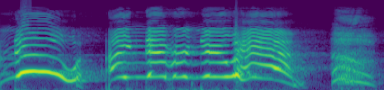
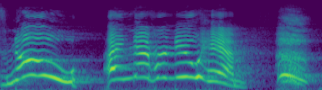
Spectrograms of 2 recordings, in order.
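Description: First: Very high, very loud furious denial; slower, even angrier final shouted denial; angry shout. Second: High, loud protest; much higher, louder denial to the servant girl. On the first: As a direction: yell it out in anger, slowly. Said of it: "Peter, he got so angry". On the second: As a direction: deny it loudly and fast. Peter's second denial. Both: Acted.

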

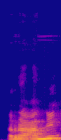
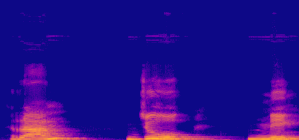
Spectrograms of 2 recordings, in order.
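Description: First: Said in the usual way. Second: "রান যোগ নিং" with long pauses between parts; word broken in two. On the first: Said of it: "শব্দটিকে উচ্চারণ করো". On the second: Shown as a demonstration. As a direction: set out "রান" and "নিং" as separate beats. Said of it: "দুইবার উচ্চারণ করছি". ("রান যোগ নিং" থেমে থেমে, ভেঙে)

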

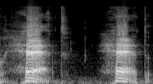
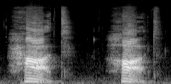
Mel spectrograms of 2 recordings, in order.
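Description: First: ヘッド as hat, vowel between 'ah' and 'eh'; American hat, wide 'æ'. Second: ハート as hot, 'ah' tinged with 'o'; American hot, light final t; American hot vowel. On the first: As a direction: say ヘッド with the long cat vowel. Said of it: "あとえの中間の". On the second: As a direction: say ハート as an open 'haaht'. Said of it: "あにちょっとおが入った". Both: Shown as a demonstration.

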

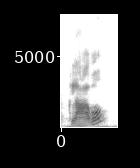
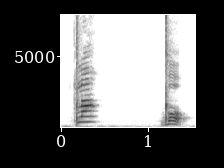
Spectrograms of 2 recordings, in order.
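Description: First: Said in the usual way. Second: "Clavo" in two loud, high, separate beats; split into syllables. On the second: Shown as a demonstration. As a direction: break "Clavo" apart with a pause between cla and vo. ("Clavo" marcando cada sílaba, fuerte y con pausa) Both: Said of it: "¿Cuántas sílabas en palabra clavo?".

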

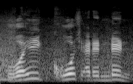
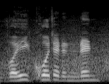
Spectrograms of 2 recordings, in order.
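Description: Both takes have the same delivery.

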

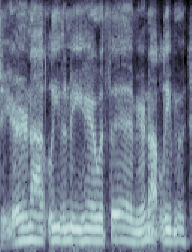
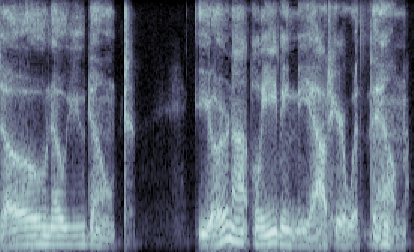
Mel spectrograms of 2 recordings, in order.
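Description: First: Higher-pitched imitation of a possessed woman; retold eerie high protest; weird-noised woman. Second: Slow, drawn-out warning; slow retold refusal; retold menacing refusal. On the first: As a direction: mimic her odd, insistent protest, pitched up. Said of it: "she's making all these weird noises". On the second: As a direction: stretch out the words as an imitated threat. Retells possessed woman's refusal to stay.

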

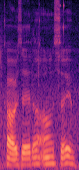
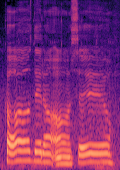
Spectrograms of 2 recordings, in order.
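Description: First: Said in the usual way. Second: High, slow goofy voice; silly sing-song repeat. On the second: Pretend. Gamer repeating the sale line in a high goofy voice.

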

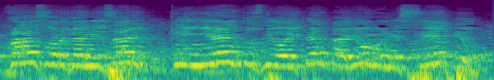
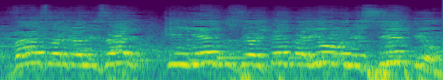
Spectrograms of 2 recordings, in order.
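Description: Both takes have the same delivery.

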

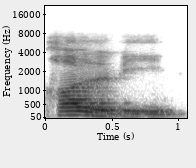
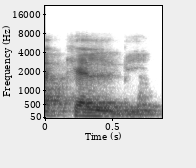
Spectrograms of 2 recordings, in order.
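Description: First: Qalbi drawn out, Q from deep in the throat; slow, careful Qalbi with a throat-made Q; throaty Arabic Q. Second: Kelbi slowly, with an ordinary front K; plain K sound. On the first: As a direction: start Qalbi with a guttural back Q. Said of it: "Escuta aqui de pronunciar". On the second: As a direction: say Kelbi with a simple K instead of a throaty Q. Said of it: "não é Kelbi". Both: Shown as a demonstration.

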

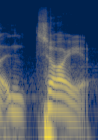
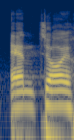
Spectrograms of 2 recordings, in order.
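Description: First: "enjoy" stressed on JOY; stress on second syllable. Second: "enjoy" stressed on EN, high and loud; wrong stress on first syllable. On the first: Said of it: "âm nhấn đa phần nó lại được đặt ở âm thứ hai". ("enjoy" nhấn vào âm hai JOY) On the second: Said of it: "nếu như chúng ta đọc enjoy nó không có". ("enjoy" nhấn sai vào âm đầu EN) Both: Shown as a demonstration.

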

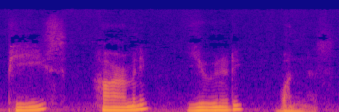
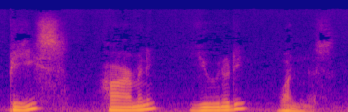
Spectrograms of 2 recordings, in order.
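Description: No difference in how they are said.

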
